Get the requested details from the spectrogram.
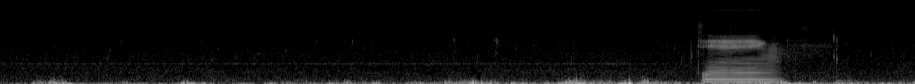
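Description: Water splashes and laps as a swimmer paddles through it.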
